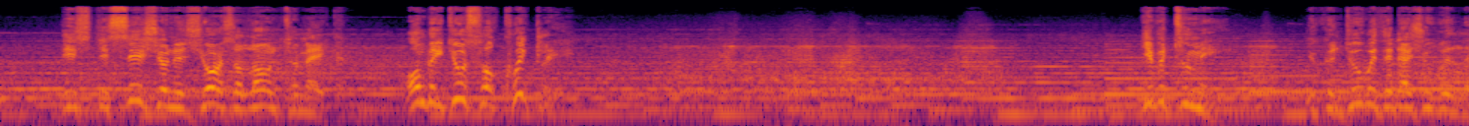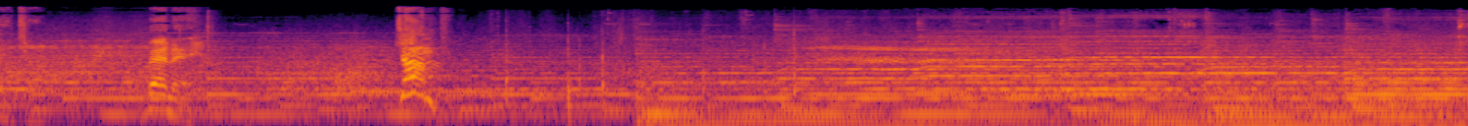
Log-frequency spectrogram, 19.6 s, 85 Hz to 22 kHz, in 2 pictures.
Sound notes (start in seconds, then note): 15.0 eagle screech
